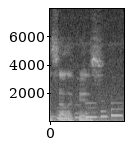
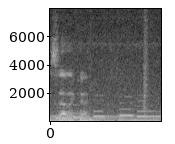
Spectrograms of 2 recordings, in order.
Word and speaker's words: Celica: So, as standard, these wheels did not come on all the other Celas or Celas, however you choose to pronounce it. I call it a Celica.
